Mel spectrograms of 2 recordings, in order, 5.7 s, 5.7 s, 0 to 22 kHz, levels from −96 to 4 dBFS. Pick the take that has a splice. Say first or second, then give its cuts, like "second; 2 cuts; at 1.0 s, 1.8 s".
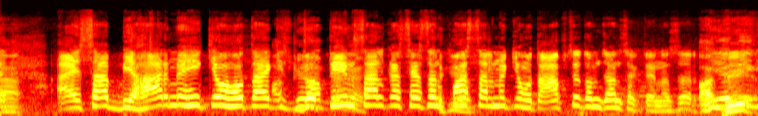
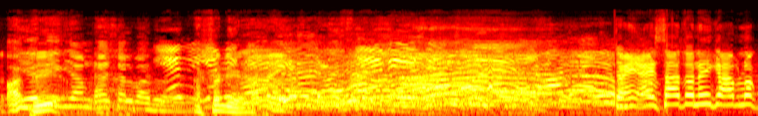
second; 1 cut; at 4.6 s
